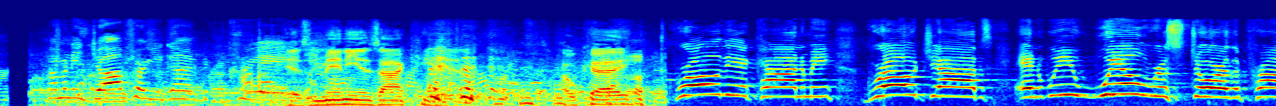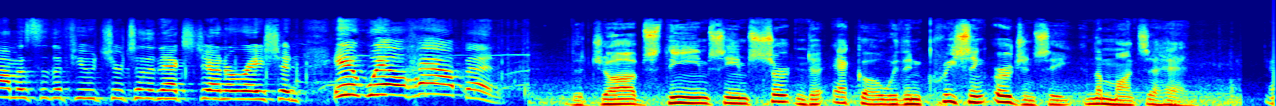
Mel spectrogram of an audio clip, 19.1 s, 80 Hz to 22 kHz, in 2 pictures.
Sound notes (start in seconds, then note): 2.8 laughter; 11.8 cheering and applause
